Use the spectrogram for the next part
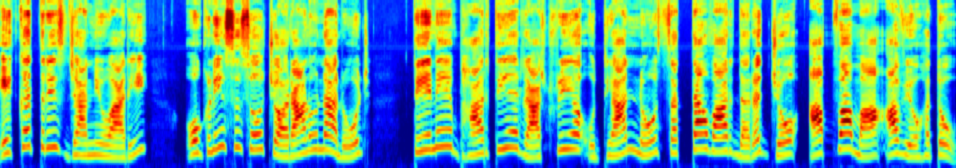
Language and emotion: Gujarati, neutral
